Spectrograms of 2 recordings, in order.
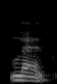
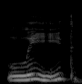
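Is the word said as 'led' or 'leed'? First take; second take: led; leed. First: The vowel is short, like 'led'. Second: The vowel is long, like 'leed'. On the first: It names the toxic heavy metal. The speaker calls it right. "but it is led. So it's similar to let" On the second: It names the verb meaning to guide. The speaker calls it wrong. "this is not pronounced as the verb lead"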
